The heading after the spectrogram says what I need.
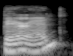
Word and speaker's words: Behrend: Karah, is it Behrend? It's Behrend, yeah. Behrend. Go ahead. See, I pronounced it Behrend. I mean, bear like the paint and like your ass, whatever.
